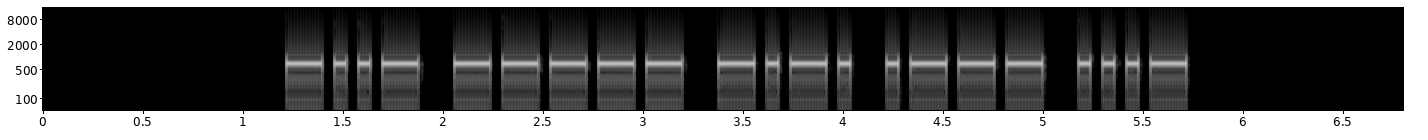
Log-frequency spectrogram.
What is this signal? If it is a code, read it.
Morse code, heard as a keyed tone, about 20 wpm, 700 Hz. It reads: X0CJV
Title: Code Groups - 5 Letter:Numbers - 20wpm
